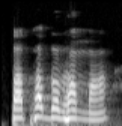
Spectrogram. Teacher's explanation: ओट से टच हुआ है ओट से शुरुआत हुआ है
